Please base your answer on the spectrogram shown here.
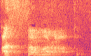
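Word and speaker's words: الثمرات: But when we recite, we do not recite lam. We combine alif with this sa, so it pronounces as-samaratu. Okay. So this word will become as-samaratu. Samaratu. Okay. Lam is not recited, so you combine alif with this sa, and sa will have twice the sound.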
